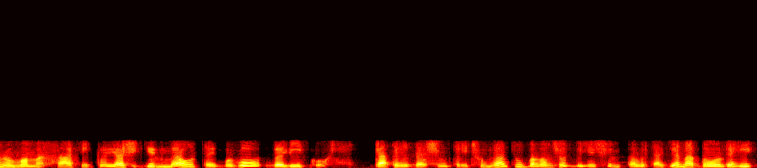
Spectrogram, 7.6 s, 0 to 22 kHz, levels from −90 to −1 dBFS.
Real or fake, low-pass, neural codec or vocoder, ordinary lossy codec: fake; 3.6 kHz; codec, 16 kHz in and 24 kHz out, 0.6 kbps, FireRedTTS-2 codec; AAC, 32 kbps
